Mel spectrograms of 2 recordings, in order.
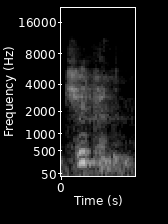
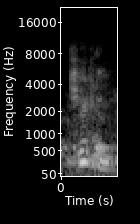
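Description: First: Mock Kit, breathy high "Chicken?" rising in disbelief; incredulous question. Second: "Chicken." said flat and final, falling; settled statement. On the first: Kit repeating the word back in puzzled disbelief. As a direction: ask "Chicken?" as if the word were strange. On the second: Retold or imitated. Kit pronouncing the word back as a grave verdict. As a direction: state "Chicken." like a solemn conclusion. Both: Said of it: "and he said".

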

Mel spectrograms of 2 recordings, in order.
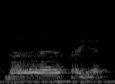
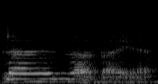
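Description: First: Much lower, slow whisper. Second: Slow whispered correction; whispering. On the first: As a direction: drop the pitch and whisper. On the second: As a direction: whisper it slowly. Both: Real, not acted.

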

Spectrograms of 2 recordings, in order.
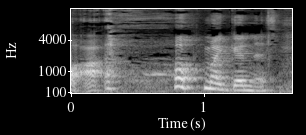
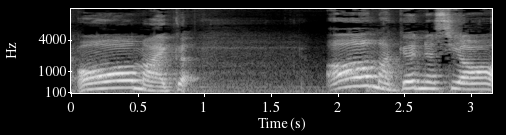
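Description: First: Laughing. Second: Higher and louder, bursting with delight; excited exclamation. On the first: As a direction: laugh it off, still giddy. Laughing at own reaction. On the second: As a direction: blurt it out, can't contain yourself. Overwhelmed by the scent. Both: Real, not acted.

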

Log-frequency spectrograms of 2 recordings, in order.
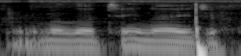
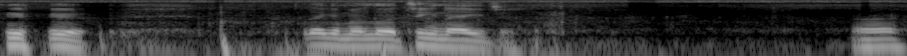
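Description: First: Said in the usual way. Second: Slow, higher, doting coo. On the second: Real, not acted. Owner cooing slowly at his young dogs. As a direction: stretch it out fondly over the pup.

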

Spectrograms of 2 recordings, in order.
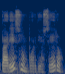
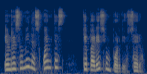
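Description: First: A lightly voiced chorus of yes-men; echoing councillors. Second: Much higher, louder, scornful official; the mayor mocking the ragged statue; pompous mayor. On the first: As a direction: echo it meekly, just agreeing. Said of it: "repitieron a coro los concejales".

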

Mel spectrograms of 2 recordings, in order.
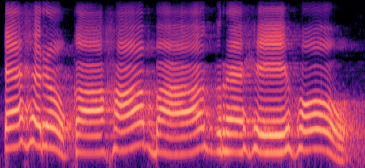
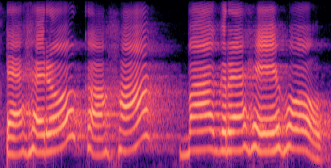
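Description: First: Slow, mild mock scolding as the lion; lightly voiced lion scolding the animals. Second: Said in the usual way. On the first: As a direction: drag it out like a lion telling off the animals. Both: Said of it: "शेर ने डांटते हुए कहा".

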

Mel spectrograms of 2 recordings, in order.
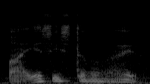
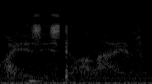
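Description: First: Said in the usual way. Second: Breathless whispered question; whispering. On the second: Real, not acted. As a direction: whisper it in disbelief. Unvoiced whisper.

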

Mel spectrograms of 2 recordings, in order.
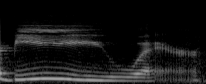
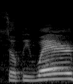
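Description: First: Sung, one long, booming low note like the horn; deep sung note. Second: The start of the tune, sung gently; sung line, rising. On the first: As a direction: sing beware slow and long, sinking way down deep. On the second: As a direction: sing so beware lightly with a lift at the end. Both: Shown as a demonstration. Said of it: "The music goes way down deep like this".

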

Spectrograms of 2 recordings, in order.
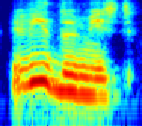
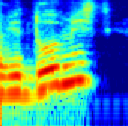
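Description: First: Відомість with the first syllable ВІ stressed. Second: Відомість with the second syllable ДО stressed. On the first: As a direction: hit ВІ in Відомість. (Відомість з наголосом на перший склад) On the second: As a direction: lean on ДО in відомість. (відомість з наголосом на другий склад) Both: Shown as a demonstration. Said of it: "різні наголоси".

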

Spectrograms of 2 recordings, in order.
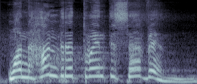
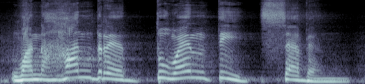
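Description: First: "One hundred twenty-seven" said higher, a bit slower, marvelling; lighter, wondering repetition of the number; repeated figure. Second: "One hundred twenty-seven" stretched out very slowly, every word weighted; slow, emphatic reveal of the number; drawn-out answer. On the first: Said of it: "O meron ba sa inyo dito gustong magganon din?". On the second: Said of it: "ilang taon namatay si Sarah?". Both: Shown as a demonstration.

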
